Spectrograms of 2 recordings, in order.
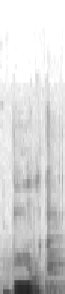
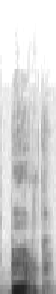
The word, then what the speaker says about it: burg: Notice I'm trying to enunciate burg in the German pronunciation. This is different than the word berg, which indicates a mountain or at least a significant hill.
